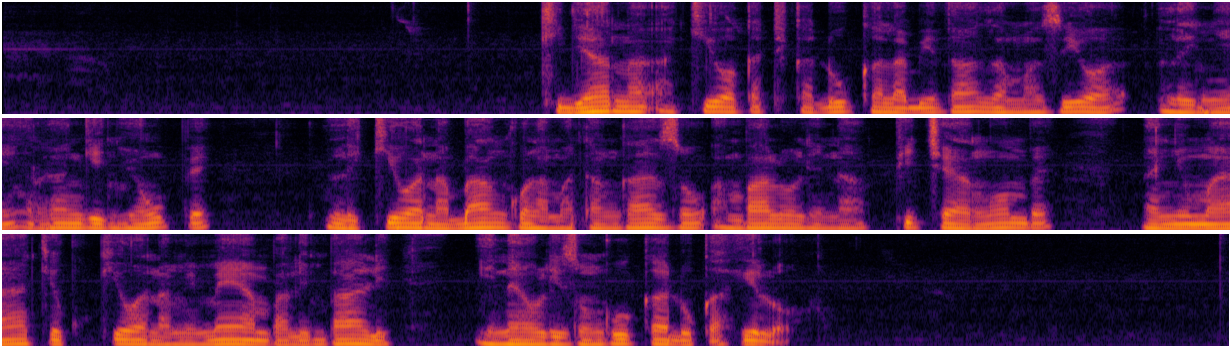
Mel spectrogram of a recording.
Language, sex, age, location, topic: Swahili, male, 18-24, Dar es Salaam, finance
